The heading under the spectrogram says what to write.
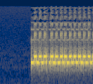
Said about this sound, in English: So, that's Gary getting a phone call about booking his wedding.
